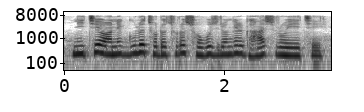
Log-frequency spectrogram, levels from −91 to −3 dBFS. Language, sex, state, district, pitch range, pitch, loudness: Bengali, female, West Bengal, Alipurduar, 220-250 Hz, 235 Hz, -17 LUFS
